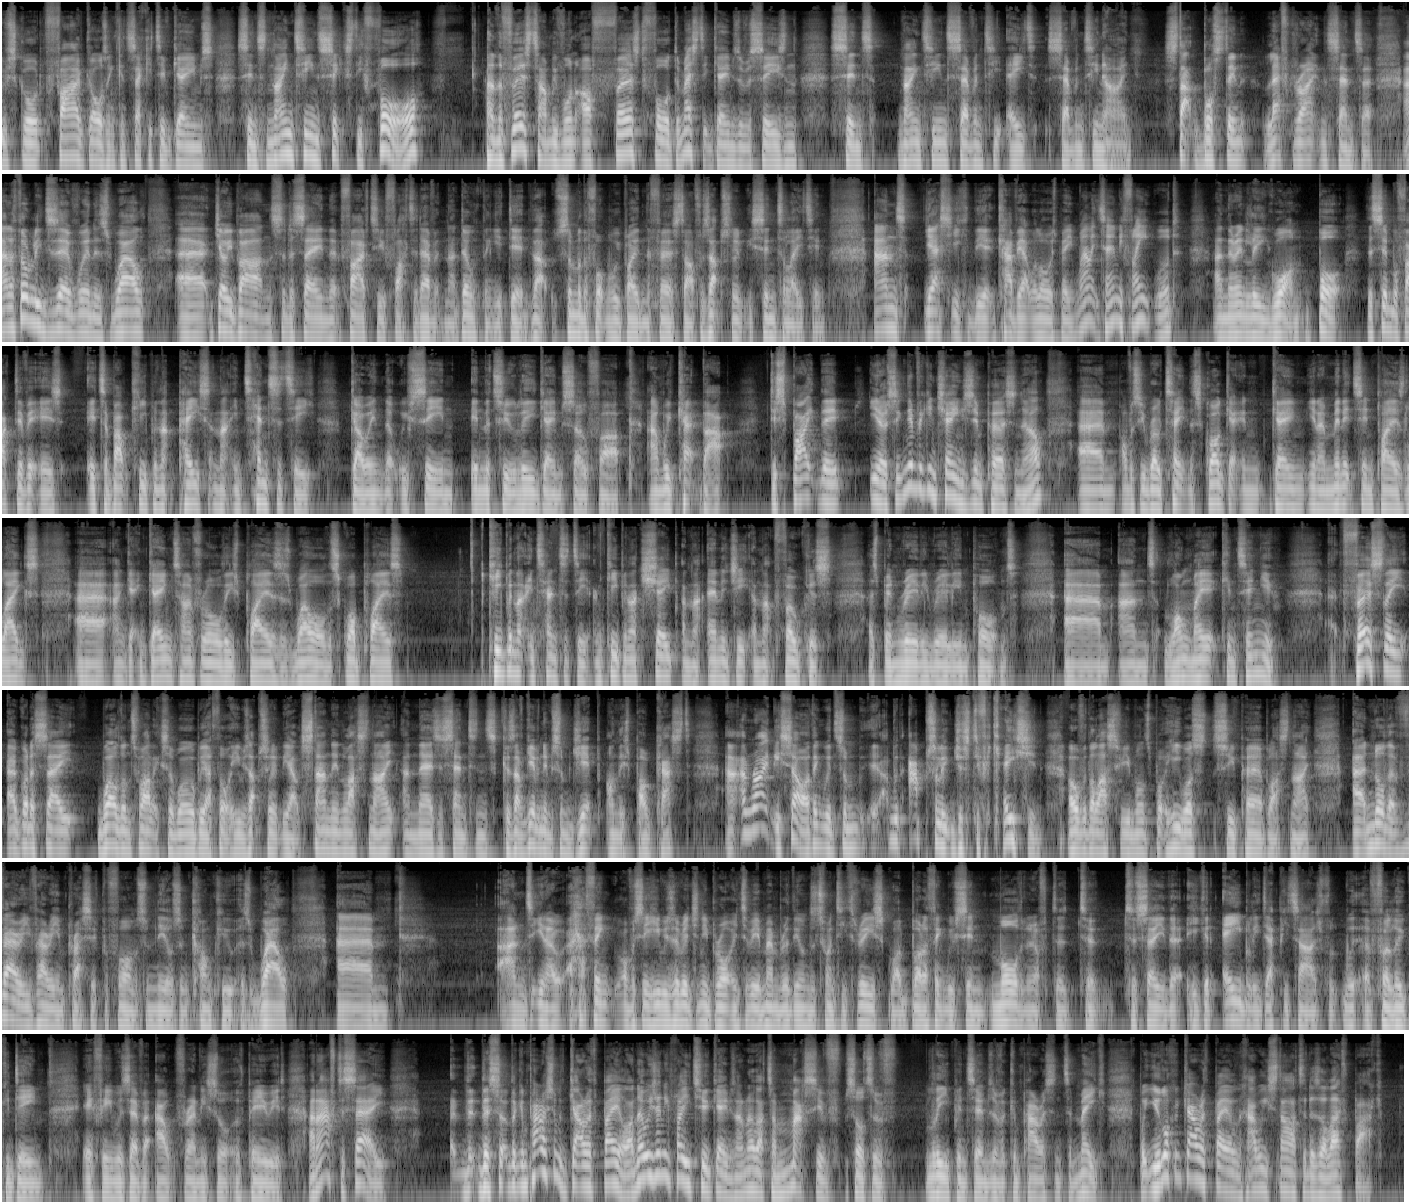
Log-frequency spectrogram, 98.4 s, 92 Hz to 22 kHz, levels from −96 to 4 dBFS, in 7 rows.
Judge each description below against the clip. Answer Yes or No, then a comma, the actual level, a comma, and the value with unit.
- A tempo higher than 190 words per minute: Yes, fast, 205 wpm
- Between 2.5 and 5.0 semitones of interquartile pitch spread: Yes, average, 3.5 semitones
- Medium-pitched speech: No, low, 105 Hz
